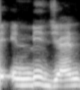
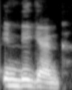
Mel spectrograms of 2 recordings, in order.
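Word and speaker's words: indigent: लीजिए इंडिगेंट है ना, ये इंडिजेंट या इंडिगेंट दोनों में से कुछ भी प्रोनाउंसिएशन आप पढ़ सकते हैं, ठीक है ना।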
